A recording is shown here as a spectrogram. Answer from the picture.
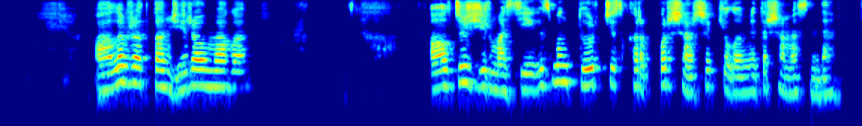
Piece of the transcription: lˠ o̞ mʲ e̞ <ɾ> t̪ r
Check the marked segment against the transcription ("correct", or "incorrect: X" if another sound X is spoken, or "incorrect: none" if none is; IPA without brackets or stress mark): incorrect: none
